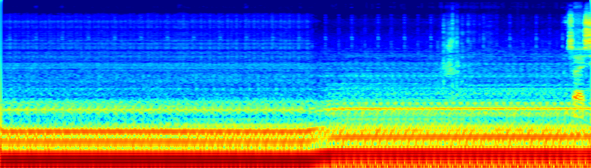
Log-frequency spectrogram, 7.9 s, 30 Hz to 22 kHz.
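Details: 1996 Volvo 850 2.5 TDI (D5252T, Bosch VE EDC) at cold start: deep diesel rumble with an uneven beat around 200 a minute; it feels rich, and live data shows actual MAF far off desired; cause unclear.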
